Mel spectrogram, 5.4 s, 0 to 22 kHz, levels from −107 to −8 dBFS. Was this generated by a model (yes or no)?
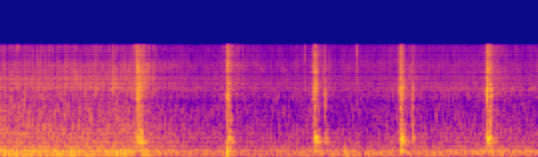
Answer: yes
